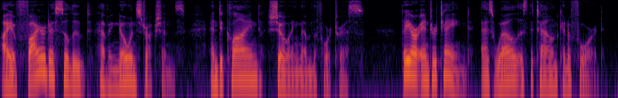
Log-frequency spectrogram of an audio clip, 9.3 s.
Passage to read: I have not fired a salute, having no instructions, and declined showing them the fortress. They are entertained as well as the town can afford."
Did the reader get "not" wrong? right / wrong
wrong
